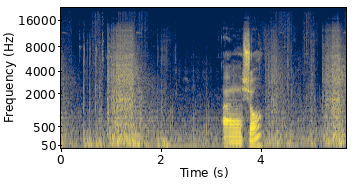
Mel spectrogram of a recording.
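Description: Video game turrets fire in rapid bursts, with a loud close rattle of shots standing out briefly midway through, while a person talks before and after.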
